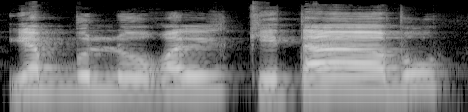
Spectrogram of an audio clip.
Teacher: با ساکن ہے اور حروف قلقلہ میں سے ہے، قلقلہ کے ساتھ ادا کیا جائے گا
